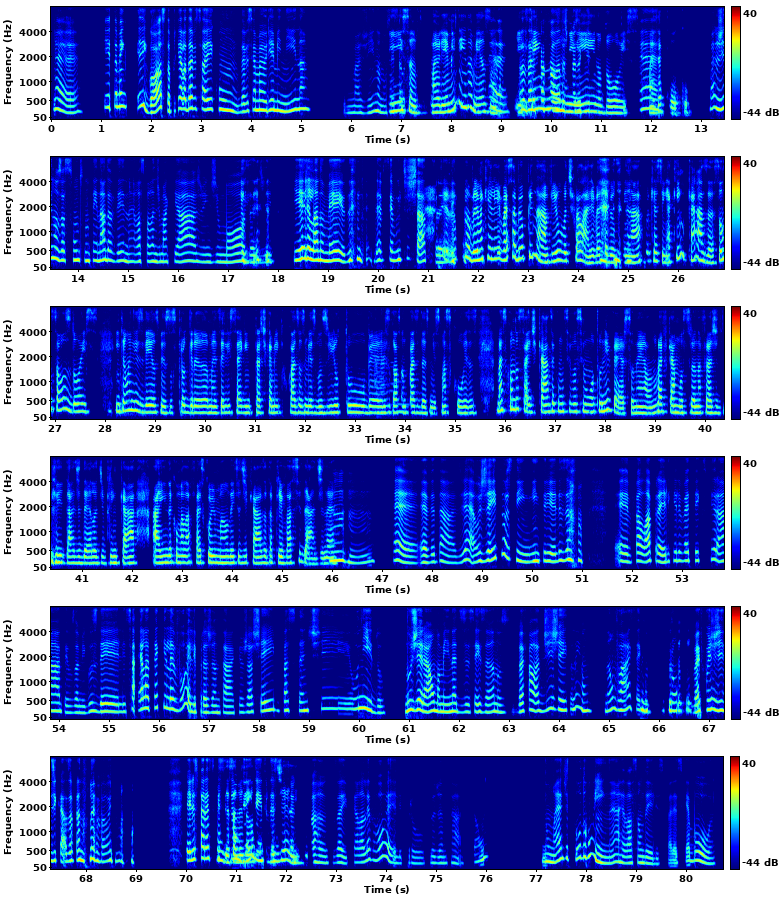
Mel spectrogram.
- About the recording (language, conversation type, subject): Portuguese, advice, Como posso estabelecer limites claros entre irmãos para reduzir brigas e ressentimentos em casa?
- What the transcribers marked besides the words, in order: laugh; laughing while speaking: "deve"; chuckle; laugh; laughing while speaking: "hã"; laugh; laughing while speaking: "pra não levar o irmão"; tapping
